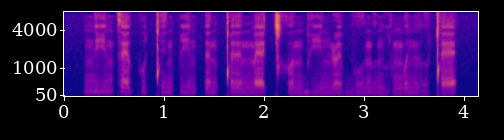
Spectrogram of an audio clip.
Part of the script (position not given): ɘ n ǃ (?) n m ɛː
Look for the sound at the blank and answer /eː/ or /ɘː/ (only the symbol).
ɘː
